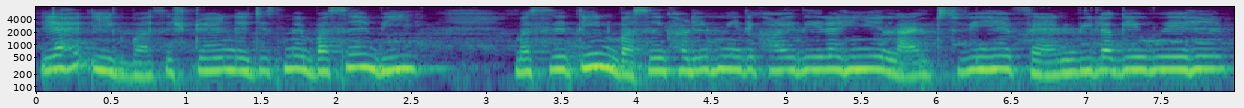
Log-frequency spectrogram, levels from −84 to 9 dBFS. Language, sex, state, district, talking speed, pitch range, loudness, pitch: Hindi, female, Uttar Pradesh, Lalitpur, 195 wpm, 235-265 Hz, -15 LUFS, 250 Hz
